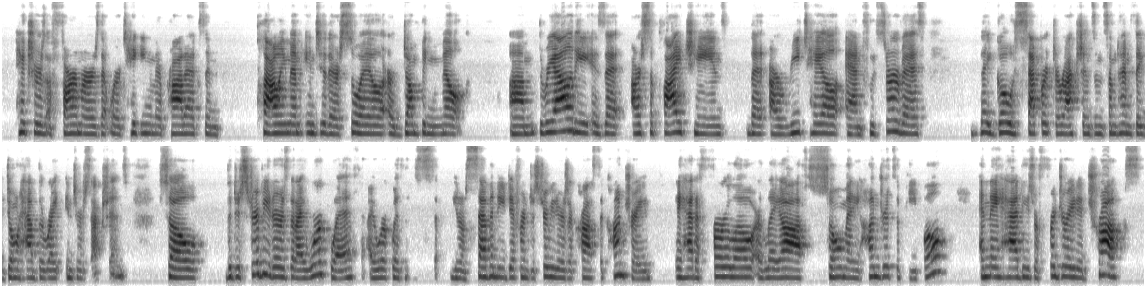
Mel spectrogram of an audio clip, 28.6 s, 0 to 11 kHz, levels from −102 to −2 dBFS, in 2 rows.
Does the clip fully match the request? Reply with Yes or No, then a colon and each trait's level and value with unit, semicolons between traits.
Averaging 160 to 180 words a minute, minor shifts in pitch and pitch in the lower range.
No: average, 165 wpm; narrow, 2.0 semitones; high, 210 Hz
